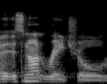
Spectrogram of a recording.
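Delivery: normal talking voice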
